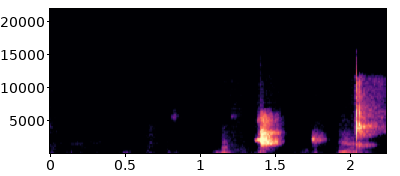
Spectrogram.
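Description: A few short, high-pitched animal cries, the loudest about one and a half seconds in and another near the end.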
